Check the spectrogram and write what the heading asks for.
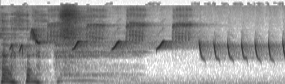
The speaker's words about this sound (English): I think maybe some context is really important here, because the bird doesn't exist in America. There are birds called nightingales, but it's a very much a European and Eurasian bird. And he sings his courtship song as a night song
